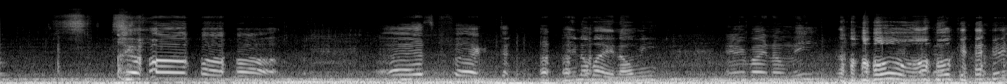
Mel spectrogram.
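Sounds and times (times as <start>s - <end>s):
car engine and tyres rumbling: 0.0s - 10.0s
men laughing and talking: 1.2s - 2.9s, 3.9s - 6.6s, 8.2s - 10.0s.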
